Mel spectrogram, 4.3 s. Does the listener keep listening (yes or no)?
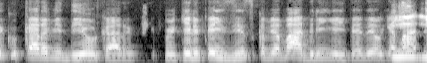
no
